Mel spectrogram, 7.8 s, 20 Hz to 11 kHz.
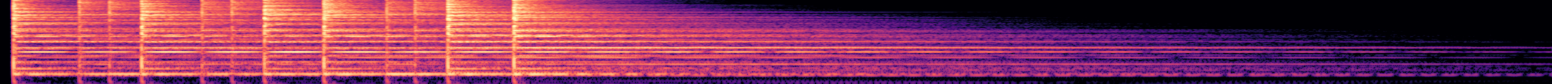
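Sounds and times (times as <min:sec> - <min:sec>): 
20in crash ride cymbal: 0:00.1 - 0:03.6.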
